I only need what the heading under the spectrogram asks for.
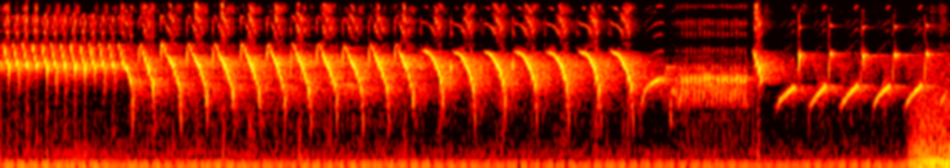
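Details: Domestic canary in full song, a master track for training juvenile birds: a fast opening trill slows into steady, evenly spaced downslurred whistles, followed by a short sustained note and a few scattered chirps.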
